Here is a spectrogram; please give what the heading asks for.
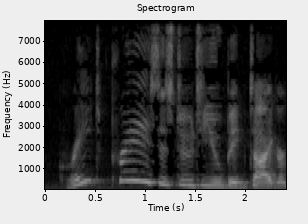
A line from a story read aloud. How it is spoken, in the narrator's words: cried Naidong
